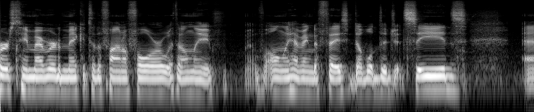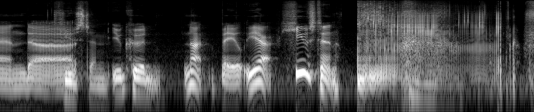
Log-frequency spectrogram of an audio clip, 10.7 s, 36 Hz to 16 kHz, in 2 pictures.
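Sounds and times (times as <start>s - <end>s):
speech: 0.0s - 8.8s
loud buzzy fart: 8.9s - 10.6s.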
